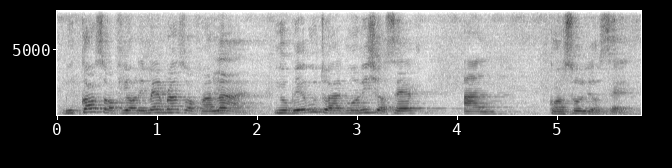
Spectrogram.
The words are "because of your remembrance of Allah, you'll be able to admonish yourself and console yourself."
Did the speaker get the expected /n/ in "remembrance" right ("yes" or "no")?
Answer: yes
